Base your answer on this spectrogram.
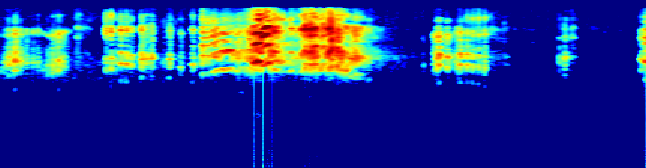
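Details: Raccoons fighting at night give harsh, raspy chittering screeches in quick irregular bursts, swelling into a louder squabble midway and then breaking off into short scattered squeals.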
